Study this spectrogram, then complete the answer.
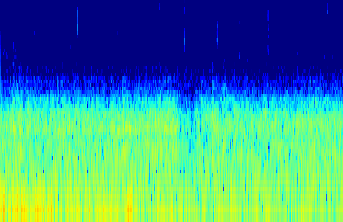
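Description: Steady heavy rain hisses under a deep, continuous rumble of thunder that swells and subsides without a break, with no voices over it.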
